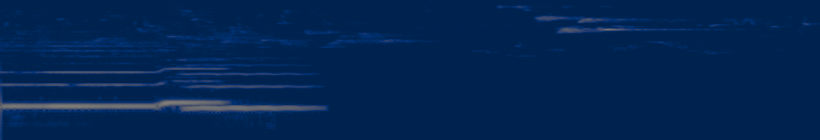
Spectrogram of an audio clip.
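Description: Background music: a long low wind-instrument note that steps up briefly and falls back, fading out after about two and a half seconds. A few faint high whistling tones follow near the end.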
